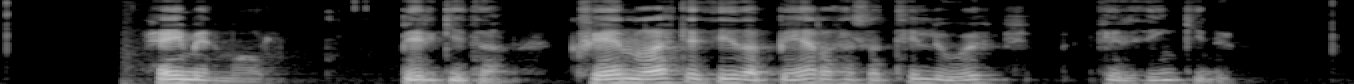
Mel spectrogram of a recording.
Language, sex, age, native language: Icelandic, male, 50-59, Icelandic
